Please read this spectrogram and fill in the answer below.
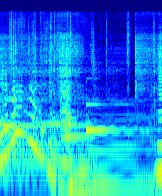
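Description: Live jazz from saxophone, piano and double bass. In the first second one line slides up in pitch and back down again, over held piano and bass notes, and a low bass note then sounds on.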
